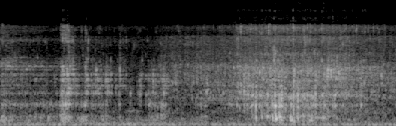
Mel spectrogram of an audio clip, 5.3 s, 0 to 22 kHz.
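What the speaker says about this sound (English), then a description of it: "So here's another flush," A 2002 Kohler Santa Rosa Ingenium toilet flushes close up, a sharp start followed by rushing, swirling water that swells toward the end and then trickles, with faint rain in the background.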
